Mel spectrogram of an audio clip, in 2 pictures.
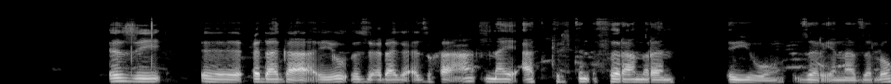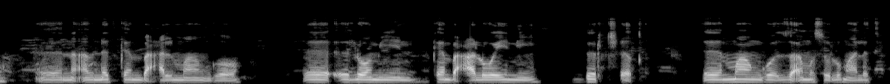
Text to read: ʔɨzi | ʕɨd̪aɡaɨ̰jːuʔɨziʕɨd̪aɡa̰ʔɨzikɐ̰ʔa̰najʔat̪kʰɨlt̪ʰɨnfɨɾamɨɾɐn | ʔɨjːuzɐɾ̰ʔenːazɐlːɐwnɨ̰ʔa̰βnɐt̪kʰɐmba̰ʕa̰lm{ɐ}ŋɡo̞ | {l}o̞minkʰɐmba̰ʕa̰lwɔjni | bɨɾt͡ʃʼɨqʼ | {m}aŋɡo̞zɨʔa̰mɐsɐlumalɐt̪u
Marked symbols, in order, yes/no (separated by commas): no, yes, yes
